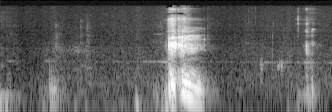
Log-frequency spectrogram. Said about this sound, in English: Why did you bring the mic closer to you to gulp?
